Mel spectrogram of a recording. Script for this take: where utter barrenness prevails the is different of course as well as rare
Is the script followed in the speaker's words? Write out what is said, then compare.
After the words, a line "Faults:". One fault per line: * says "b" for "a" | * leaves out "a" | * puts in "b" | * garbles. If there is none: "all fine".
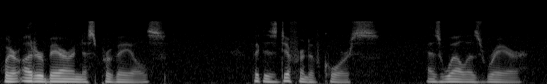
where utter barrenness prevails the is different of course as well as rare
Faults:
all fine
